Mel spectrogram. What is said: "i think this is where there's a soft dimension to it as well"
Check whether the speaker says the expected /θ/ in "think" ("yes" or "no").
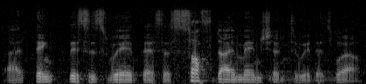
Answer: yes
